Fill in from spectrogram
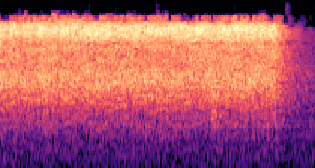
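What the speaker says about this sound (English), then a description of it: "So I am going to just spray this." Cooking spray hisses steadily onto a baking pan being greased for banana bread, one continuous close burst lasting nearly two seconds before it cuts off.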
